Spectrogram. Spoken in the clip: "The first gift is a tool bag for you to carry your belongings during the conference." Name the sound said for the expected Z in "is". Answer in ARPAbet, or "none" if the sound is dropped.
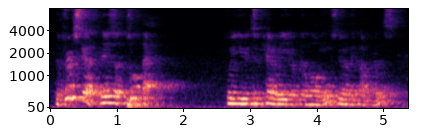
Z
